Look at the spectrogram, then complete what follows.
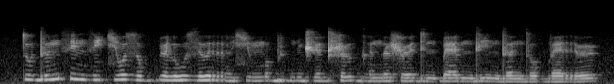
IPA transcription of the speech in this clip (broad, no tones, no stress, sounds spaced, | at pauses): t u d ɯ n s i n z i t͡ɕ o z o b ɓ ʏ l u z ɯ r ə̤ ɕ ʏ m ə b i b n d͡ʒ ø d ʂ ɯ ɡʱ ə n ɛ ʂ ø d ʏ n ɓ ɛ l n d i n d ə n d o b ɛ r ø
